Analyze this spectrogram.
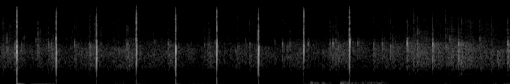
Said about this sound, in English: Now, everybody involved in online church did a fantastic job. Actually, could we give them a round of applause? Because the people worked so hard.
